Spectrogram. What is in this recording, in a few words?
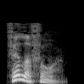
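"filiform", English, British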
